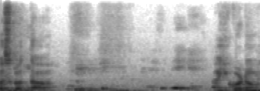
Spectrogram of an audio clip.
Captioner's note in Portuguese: risos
